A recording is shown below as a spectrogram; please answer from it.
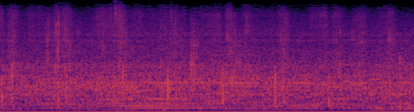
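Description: Footsteps of the person filming, walking at an even pace of about two steps a second on a gritty tarmac yard.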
